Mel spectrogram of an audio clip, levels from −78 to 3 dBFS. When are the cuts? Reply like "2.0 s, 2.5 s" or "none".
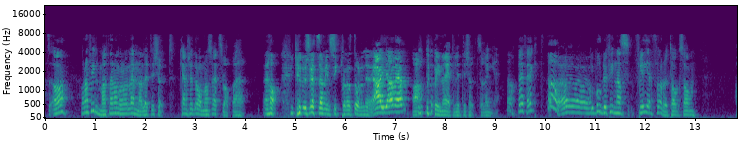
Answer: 1.5 s, 5.9 s, 7.8 s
